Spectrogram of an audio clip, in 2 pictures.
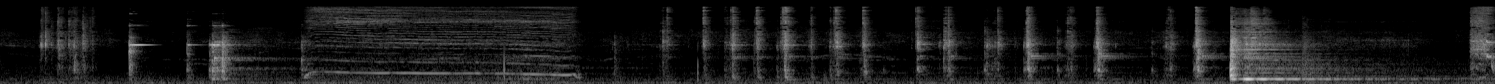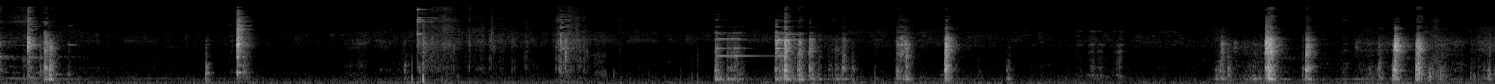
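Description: Steel outboard-motor parts handled and tapped on a metal workbench: scattered clinks and knocks, with one loud ringing clang about twelve seconds in. About three seconds in, a long pitched, slightly falling sound lasts nearly three seconds.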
